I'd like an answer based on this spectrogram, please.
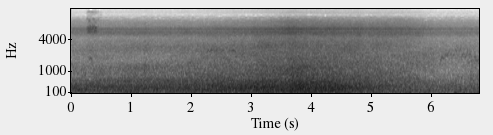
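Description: Ocean surf, a wave swelling to its loudest about halfway through and then washing back.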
